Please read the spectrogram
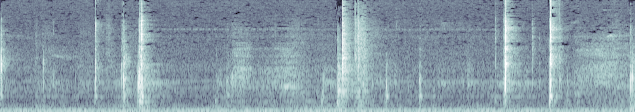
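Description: Sharp clicks and knocks of a hard plastic airless tiller wheel being turned on its steel axle and a metal lynch pin being fitted through the wheel hub and axle. They come at irregular intervals, the loudest about five seconds in.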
